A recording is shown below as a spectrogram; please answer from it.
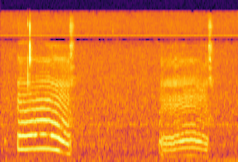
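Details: Pet cat Akari-chan, climbed up into a storage closet with the light switched on, answers with two drawn-out, falling meows about a second apart, over faint room hiss.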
